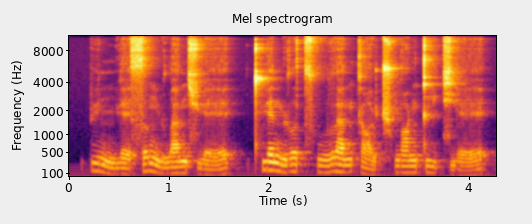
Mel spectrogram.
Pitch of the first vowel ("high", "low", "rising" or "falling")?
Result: falling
